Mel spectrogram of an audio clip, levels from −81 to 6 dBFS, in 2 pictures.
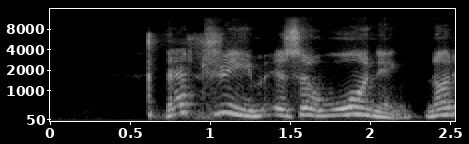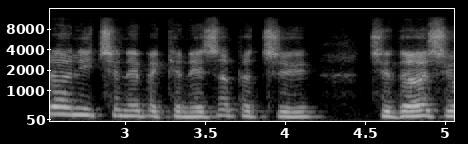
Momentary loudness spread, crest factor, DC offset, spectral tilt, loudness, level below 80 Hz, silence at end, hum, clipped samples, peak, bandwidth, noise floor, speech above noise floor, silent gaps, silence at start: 7 LU; 20 dB; under 0.1%; -4 dB/octave; -25 LUFS; -66 dBFS; 0 s; none; under 0.1%; -6 dBFS; 12.5 kHz; -74 dBFS; 49 dB; none; 0.6 s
